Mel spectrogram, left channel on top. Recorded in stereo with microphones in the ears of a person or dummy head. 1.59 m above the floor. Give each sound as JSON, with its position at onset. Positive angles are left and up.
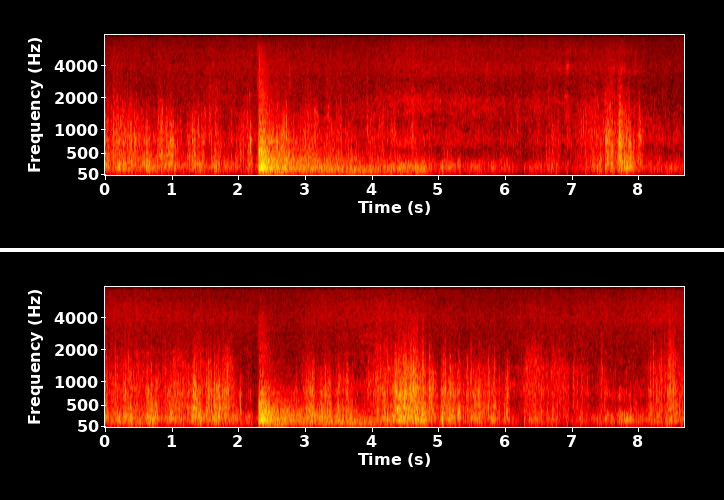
{"t": 2.3, "sound": "an explosion", "side_deg": 50, "distance_m": 1.1}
